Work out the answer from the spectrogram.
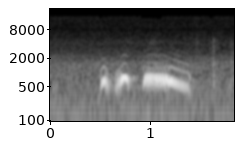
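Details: One clear phrase from a decoy spotted dove luring wild birds: two short hollow notes then a long coo that drifts downward, in a quiet setting.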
